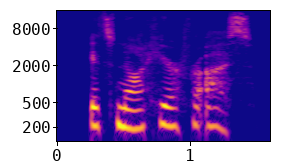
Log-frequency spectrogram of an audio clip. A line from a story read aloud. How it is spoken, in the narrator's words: whispered Lucy, sensing the man's fear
